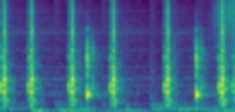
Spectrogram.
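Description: Sound effects of an animated intro sting: a quick, irregular run of sharp clicks and pops, about four or five a second, some with a short pitched ring.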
